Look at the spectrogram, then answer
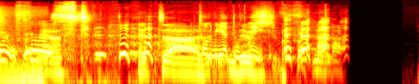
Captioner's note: laughs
